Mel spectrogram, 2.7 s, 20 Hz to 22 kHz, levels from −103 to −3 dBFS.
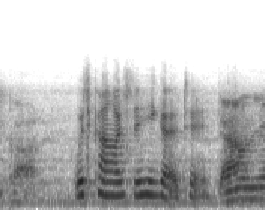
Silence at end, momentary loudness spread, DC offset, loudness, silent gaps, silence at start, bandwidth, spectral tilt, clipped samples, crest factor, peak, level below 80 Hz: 0 s; 13 LU; under 0.1%; -27 LUFS; none; 0 s; 6.2 kHz; -7.5 dB/octave; under 0.1%; 18 dB; -10 dBFS; -68 dBFS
